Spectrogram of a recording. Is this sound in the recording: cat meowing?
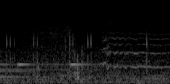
yes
